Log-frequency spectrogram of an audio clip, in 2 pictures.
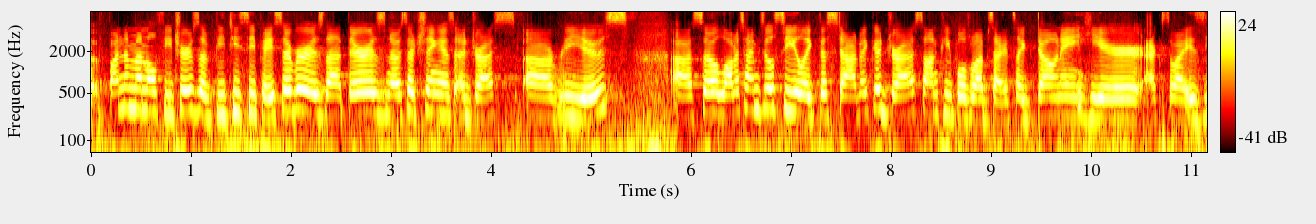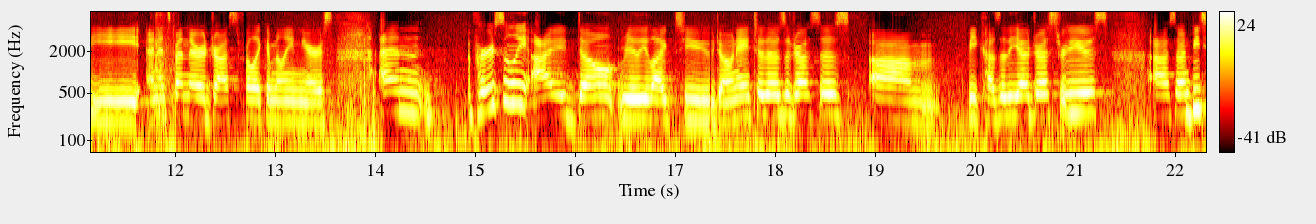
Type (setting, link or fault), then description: setting, live audience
